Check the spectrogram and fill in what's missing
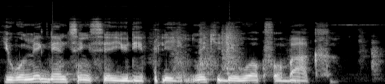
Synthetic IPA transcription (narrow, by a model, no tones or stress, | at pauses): juwimek̚dɛ̃mtʰĩŋsejudepʰlemekʰjudewɜkfɔbak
